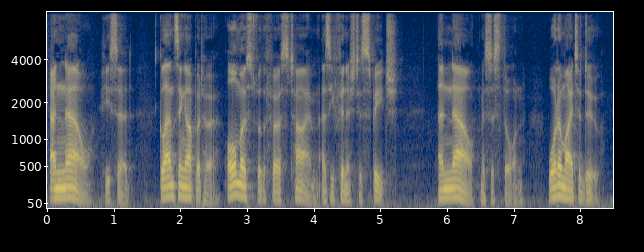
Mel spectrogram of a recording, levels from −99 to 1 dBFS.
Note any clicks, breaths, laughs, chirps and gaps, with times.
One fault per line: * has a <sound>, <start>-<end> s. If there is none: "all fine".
all fine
